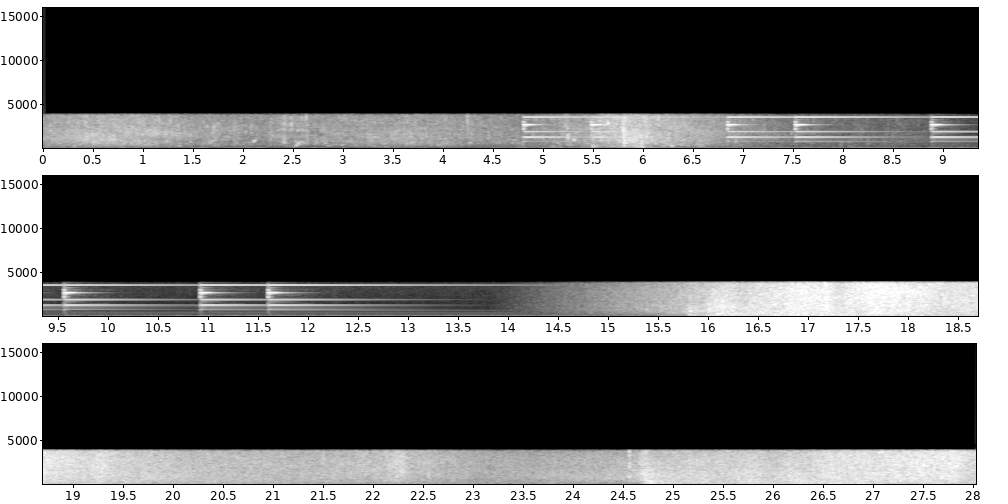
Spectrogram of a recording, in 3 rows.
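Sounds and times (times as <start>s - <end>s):
ocean waves on Casco Bay in Maine: 0.0s - 28.0s
ringing bell-like tones: 4.8s - 14.6s.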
